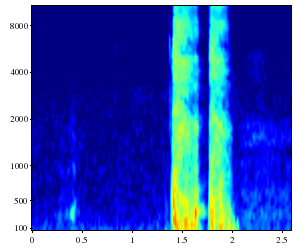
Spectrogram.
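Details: Two harsh, forceful cough bursts in close succession from a cat in a quiet room; allergy suspected.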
